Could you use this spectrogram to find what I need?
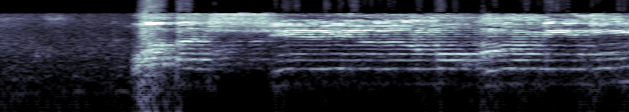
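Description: A man chants melodically into a microphone, heard through a loudspeaker in an echoing room.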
